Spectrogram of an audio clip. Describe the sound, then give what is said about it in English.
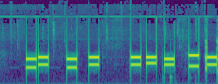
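Touch-tone telephone keypad dialing a friend's number: nine crisp, clear tones in short pairs and a trio, separated by brief pauses, with no talking. “We are dialing Josh.”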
